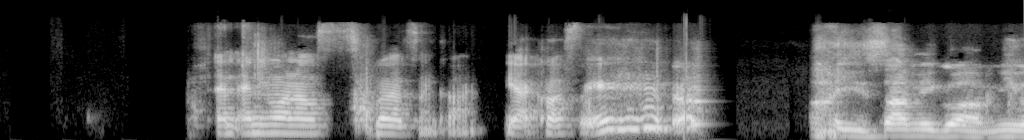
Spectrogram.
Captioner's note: chuckles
